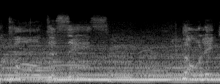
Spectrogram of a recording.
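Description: A live folk band: a man sings into a microphone over strummed acoustic guitar, with long held notes.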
